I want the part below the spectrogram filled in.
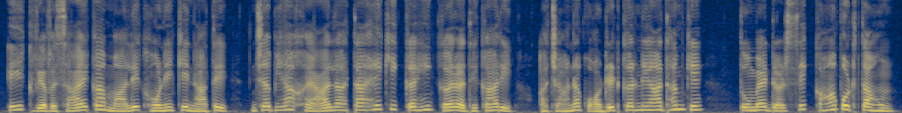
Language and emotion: Hindi, fearful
